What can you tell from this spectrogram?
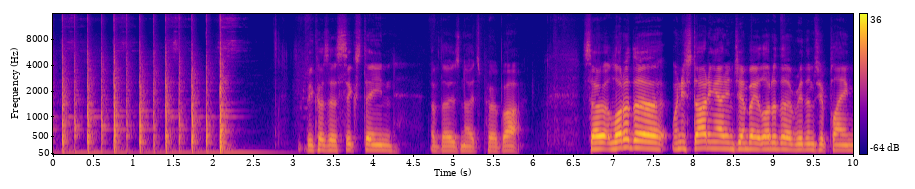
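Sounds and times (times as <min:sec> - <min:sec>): djembe bass strokes: 0:00.0 - 0:03.2.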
